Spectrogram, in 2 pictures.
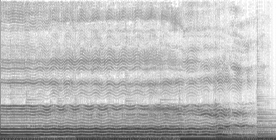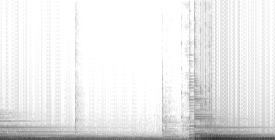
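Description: End of a song with singing and guitar: a singer holds one long note with vibrato over guitar, the voice stops about four seconds in, and the guitar rings down. A final strummed guitar chord comes about seven seconds in and rings out.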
